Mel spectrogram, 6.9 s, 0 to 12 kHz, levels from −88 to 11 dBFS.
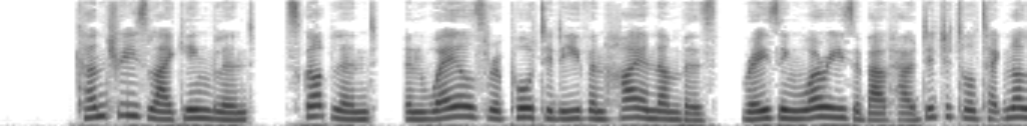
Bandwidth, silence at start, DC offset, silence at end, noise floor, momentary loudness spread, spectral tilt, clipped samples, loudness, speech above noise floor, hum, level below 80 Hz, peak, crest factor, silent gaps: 12 kHz; 0.5 s; under 0.1%; 0 s; -65 dBFS; 8 LU; -5 dB/octave; under 0.1%; -19 LUFS; 47 dB; none; -50 dBFS; -4 dBFS; 16 dB; none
